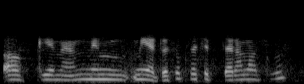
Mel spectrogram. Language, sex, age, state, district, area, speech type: Telugu, female, 30-45, Andhra Pradesh, Kakinada, urban, conversation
